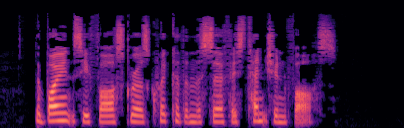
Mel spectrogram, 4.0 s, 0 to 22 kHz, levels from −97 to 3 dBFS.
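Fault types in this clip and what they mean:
AAC compression: The speech is audibly damaged by coding throughout, with nothing above 14 kHz, so the top end sounds cut away. This likely comes from AAC-LC encoding at a low bitrate, around 32 kbps, where the encoder lowers its cut-off and coarsely quantises what remains.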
